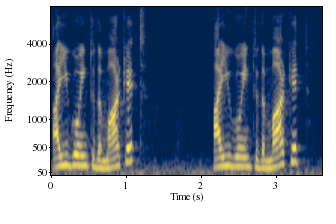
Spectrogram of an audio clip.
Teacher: This is going up because the last word denotes like it's a question. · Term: rising tone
